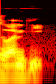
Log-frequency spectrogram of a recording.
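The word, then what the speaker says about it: वह्नि: Wherever there is dhuma, there is vanhi. Yes. Vanhi or vanhi? Vanhi is how you have to pronounce.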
